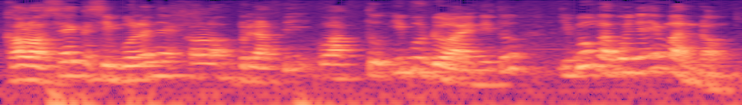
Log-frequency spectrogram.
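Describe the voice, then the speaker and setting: Lively teasing male host, echoey. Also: high-pitched, a little fast, a crowd in the background. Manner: teasing, probing questions. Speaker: talk show host. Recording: echoey room, distant mic, audience.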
